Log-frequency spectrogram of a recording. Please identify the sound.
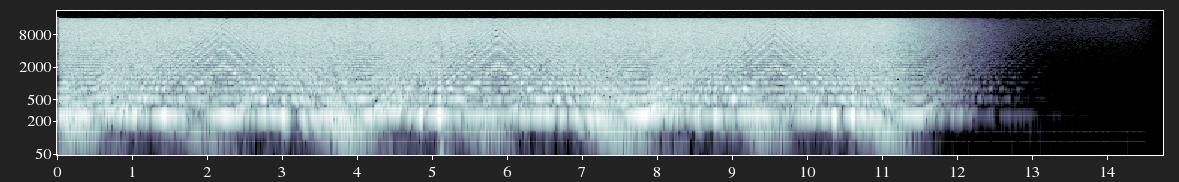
Dirty Phaser - C4
This is a sample from my Q Rack hardware synth. It is part of the "Q multi 008: Dirty Phaser" sample pack. The sound is on the key in the name of the file. A hard lead sound with added harshness using a phaser effect.
waldorf, multi-sample, phaser, lead, synth, electronic, hard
